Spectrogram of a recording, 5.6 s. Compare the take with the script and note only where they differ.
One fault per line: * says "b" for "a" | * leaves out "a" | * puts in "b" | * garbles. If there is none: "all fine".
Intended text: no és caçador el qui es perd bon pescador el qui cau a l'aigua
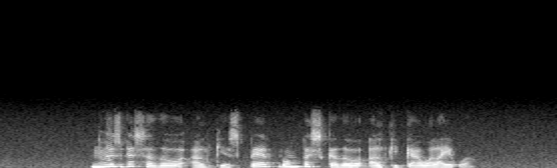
all fine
